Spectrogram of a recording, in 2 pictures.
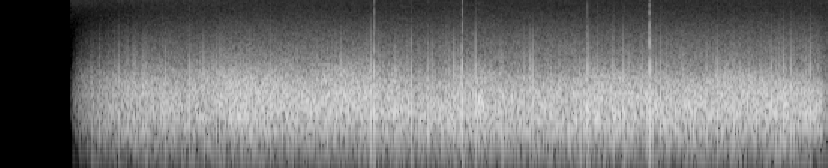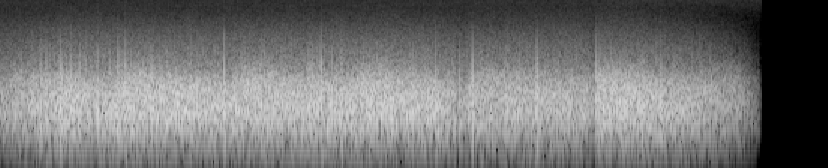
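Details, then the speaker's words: Maternal venous flow sounds on a home fetal Doppler (BabyBeat): a continuous soft whooshing rush with a brief dip midway, varying with maternal breathing; a normal finding, not the fetal heartbeat. "Venus sounds vary with many things like breathing"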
